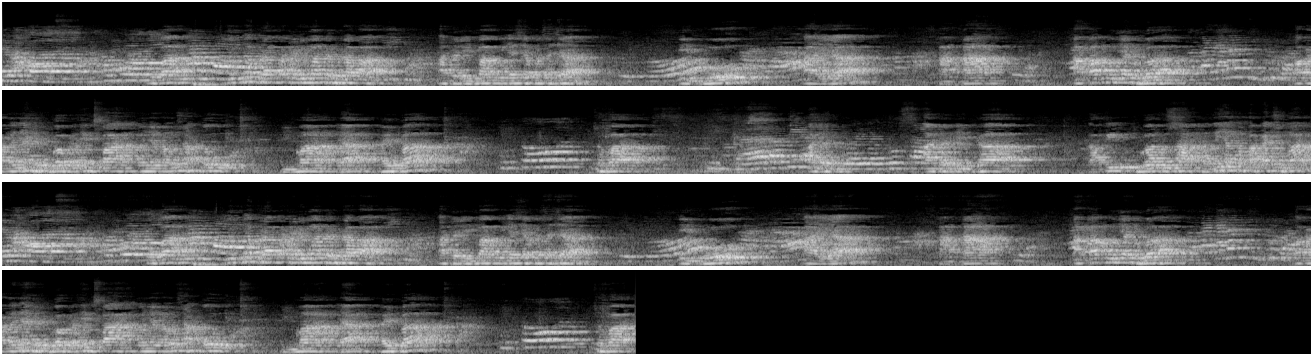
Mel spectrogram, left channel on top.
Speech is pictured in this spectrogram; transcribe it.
Coba, jumlah berapa di rumah ada berapa? Ada 5, punya siapa saja? Ibu, ayah, kakak. Kakak punya 2. Kakaknya ada 2, berarti 4. Punya kamu 1, 5 ya. Hebat. Coba. Ada 3, tapi 2 rusak. Berarti yang terpakai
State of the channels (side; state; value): right; drops out; at 19.5 s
